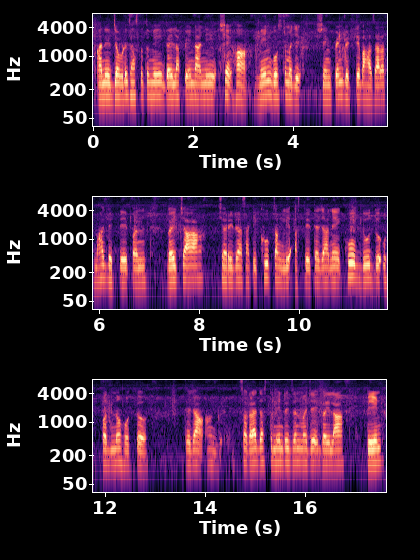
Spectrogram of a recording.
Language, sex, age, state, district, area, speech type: Marathi, male, 18-30, Maharashtra, Sangli, rural, spontaneous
